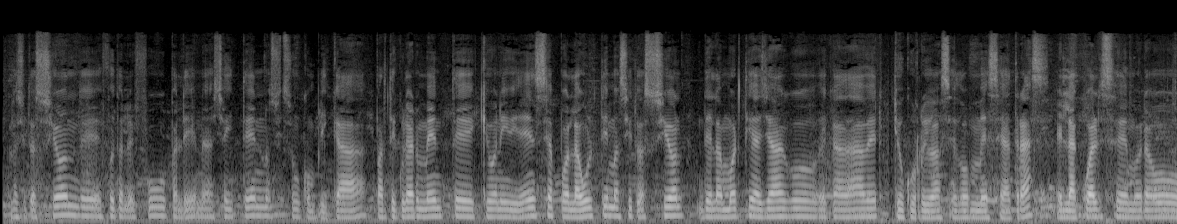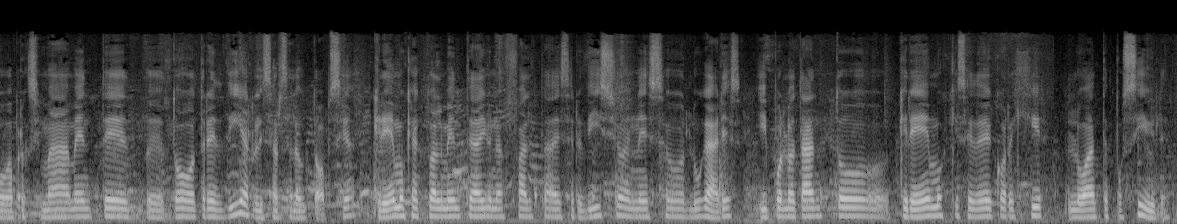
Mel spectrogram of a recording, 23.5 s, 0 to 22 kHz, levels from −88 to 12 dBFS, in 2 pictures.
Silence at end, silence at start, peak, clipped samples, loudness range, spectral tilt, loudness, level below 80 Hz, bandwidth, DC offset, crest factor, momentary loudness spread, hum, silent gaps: 0 s; 0 s; -2 dBFS; under 0.1%; 4 LU; -5.5 dB/octave; -20 LUFS; -42 dBFS; 12.5 kHz; under 0.1%; 16 dB; 7 LU; none; none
